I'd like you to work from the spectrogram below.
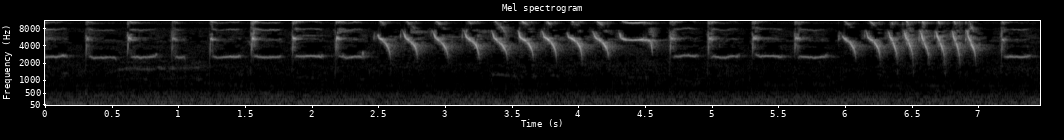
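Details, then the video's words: Weaver calling: short sharp high chirps repeated in quick series, with bursts of rapid descending ticking notes, about two or three notes a second overall; steady low hum underneath. "Crecet .. Cret ..!! SUARA PANGGILAN BURUNG MANYAR"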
